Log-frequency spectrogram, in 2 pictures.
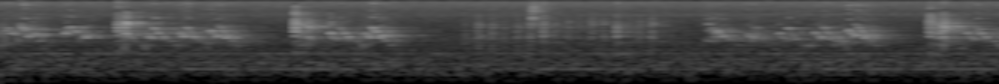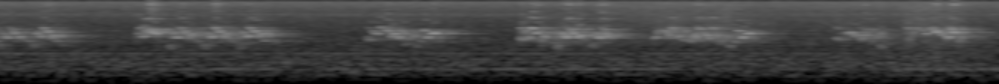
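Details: Birdsong in regular short bursts of bright chirping, roughly one phrase every second, over a persistent low drone.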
